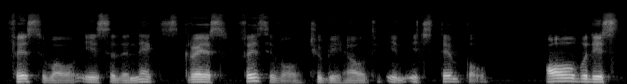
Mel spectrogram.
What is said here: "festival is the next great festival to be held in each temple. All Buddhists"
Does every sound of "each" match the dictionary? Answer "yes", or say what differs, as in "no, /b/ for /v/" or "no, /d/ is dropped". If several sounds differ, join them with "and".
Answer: yes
